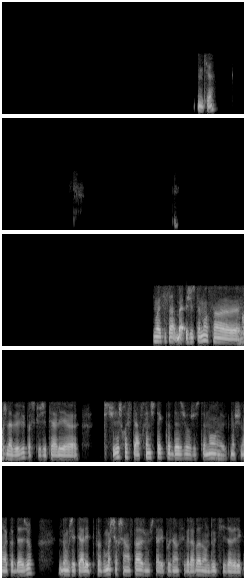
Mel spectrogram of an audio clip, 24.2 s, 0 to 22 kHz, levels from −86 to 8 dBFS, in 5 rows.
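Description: VoIP packet loss concealed by the speech codec occurs at 5.35–5.43, 8.51–8.53, 14.37–14.61 (gaps scattered over 160 ms), 16.49–16.58, 18.77–18.96 and 22.39–22.45 s. At each, the narrowband Speex decoder fills missing frames by extrapolating, leaving brief buzzy or noisy, fading smears.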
